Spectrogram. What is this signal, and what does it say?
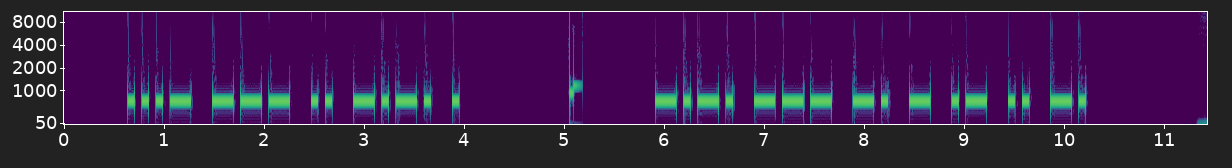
Morse code, heard as a keyed tone, about 17 wpm, 700 Hz. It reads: VOICE CONTAIN
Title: Sentences from Top 500 Words - New Word Drill - 17wpm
